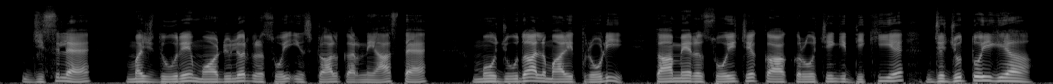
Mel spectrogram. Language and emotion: Dogri, surprised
